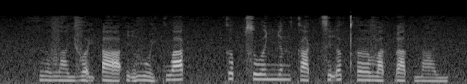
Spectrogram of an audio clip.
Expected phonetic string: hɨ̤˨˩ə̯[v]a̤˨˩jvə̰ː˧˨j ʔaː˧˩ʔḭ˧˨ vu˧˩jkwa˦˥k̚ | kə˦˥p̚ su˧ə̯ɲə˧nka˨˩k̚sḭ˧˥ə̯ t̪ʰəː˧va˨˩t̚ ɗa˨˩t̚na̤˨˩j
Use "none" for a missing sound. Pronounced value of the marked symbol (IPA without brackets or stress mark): v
